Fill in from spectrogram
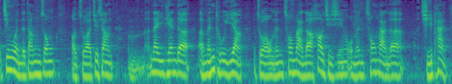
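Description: A man preaching a sermon, reading scripture aloud and praying, stressing words and often pausing with hesitations. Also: medium pitch, vocal fry, darkish tone. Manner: emphatic, rising for stress, with frequent filler hesitations. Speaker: pastor.

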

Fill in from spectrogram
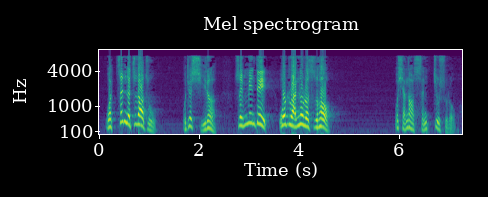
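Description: A man's voice: high-pitched, dull audio. A male pastor preaching a sermon, asking rhetorical questions and answering them himself.

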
